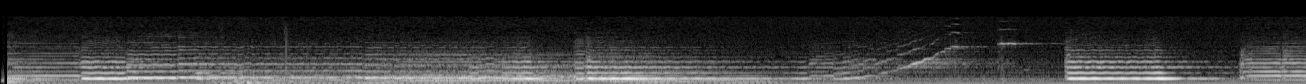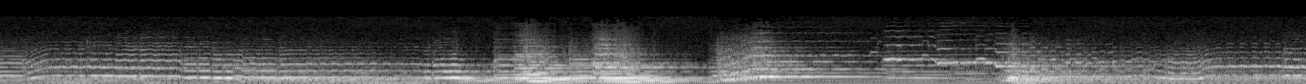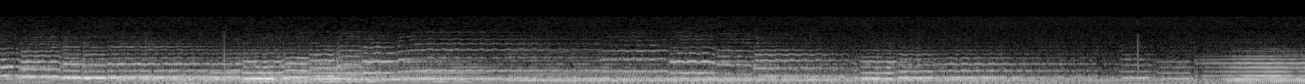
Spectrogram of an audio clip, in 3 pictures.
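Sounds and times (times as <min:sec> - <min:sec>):
violin: 0:00.0 - 0:39.1.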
